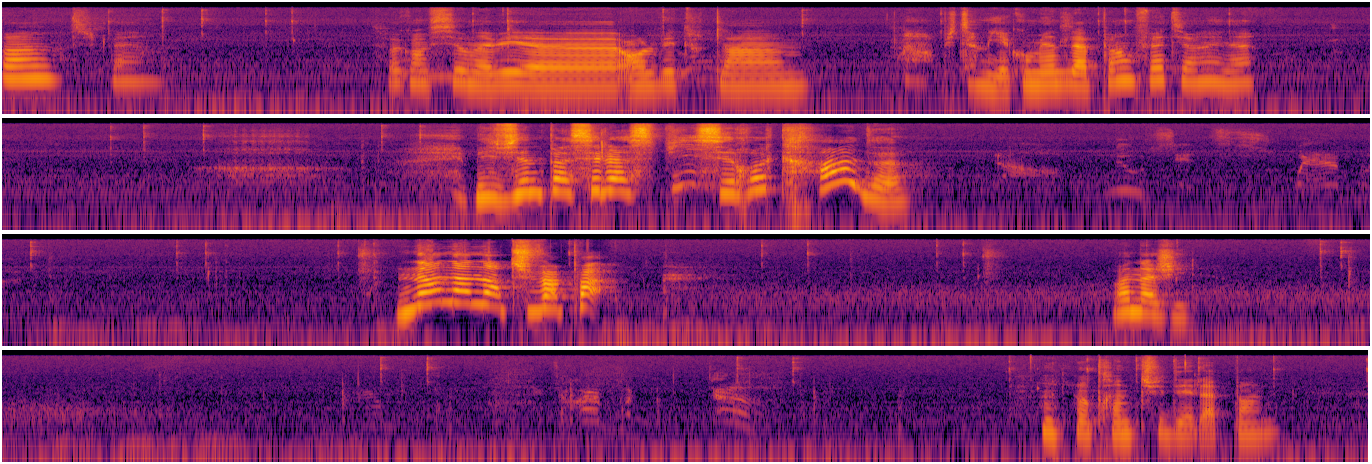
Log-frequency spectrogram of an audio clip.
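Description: A young woman talks with animation close to a microphone, in bursts with pauses.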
